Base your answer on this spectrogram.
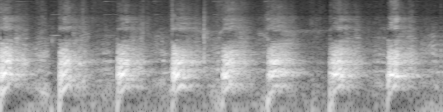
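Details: Leo, a German Shepherd, barks repeatedly in a backyard near a rosebush holding a sparrow nest with two eggs; about eight strong, evenly spaced barks come roughly every half second, with no other clear sounds.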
